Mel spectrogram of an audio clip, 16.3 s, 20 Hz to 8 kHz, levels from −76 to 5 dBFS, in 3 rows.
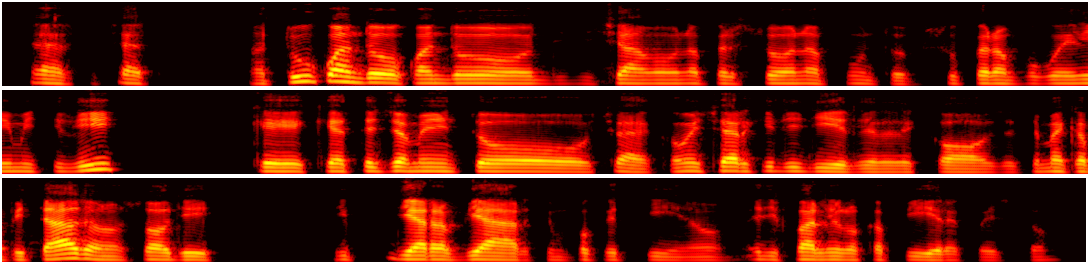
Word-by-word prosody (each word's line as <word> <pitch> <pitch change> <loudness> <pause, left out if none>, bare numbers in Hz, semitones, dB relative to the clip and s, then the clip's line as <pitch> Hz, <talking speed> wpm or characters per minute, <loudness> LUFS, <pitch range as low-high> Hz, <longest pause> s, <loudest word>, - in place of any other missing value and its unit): Cert 135 -7 -4
cert - - -5 0.5
Ma 120 - -10
tu 185 - +1
quando 160 -8 +6
quando 140 -2 0
di 120 -1 -20
diciamo 130 +2 -3
una 130 0 -5
persona 130 +2 -5
appunto, 115 -3 -13
supera 130 +1 -3
un 125 - -7
po' 125 - -15
quei 130 +1 -5
limiti 135 -1 -6
lì, 190 +7 +2 0.6
che 135 -3 +3
che - - 0
atteggiamento 130 -3 +2
cioè 115 -2 -3
come 140 +2 -4
cerchi 145 0 +2
di 140 0 -5
dirgliele 115 -3 -2
le 110 -2 -7
cose? 110 -2 -4
Ti 125 - -15
è - - -11
mai 130 0 -1
capitato 135 +7 +4
non 120 -3 -3
so, 125 +5 +1
di 120 -1 -2 0.6
di 130 -1 -15
di 145 -5 +2
arrabbiarti 120 -4 +4
un 110 - -19
pochettino 110 -2 -13
e 130 - -13
di 120 - -9
farglielo 125 -3 0
capire, 110 -2 -6
questo? 110 +2 -20
130 Hz, 160 wpm, -24 LUFS, 115-135 Hz, 0.6 s, quando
